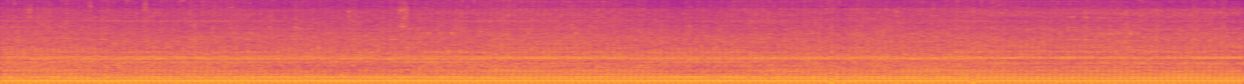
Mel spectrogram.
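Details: Ariens snowblower test run after friction disc replacement: small single-cylinder engine at a steady, even beat, no knocks or surging; healthy, smooth running.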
